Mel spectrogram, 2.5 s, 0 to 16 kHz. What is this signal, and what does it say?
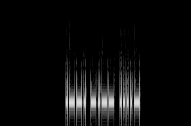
Morse code, heard as a keyed tone, about 50 wpm, 700 Hz. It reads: PY4
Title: Callsign Prefixes for Top 100 DXCC - 50wpm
